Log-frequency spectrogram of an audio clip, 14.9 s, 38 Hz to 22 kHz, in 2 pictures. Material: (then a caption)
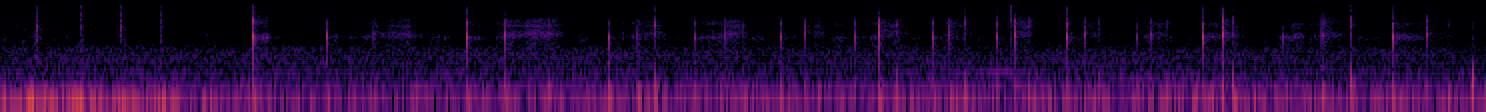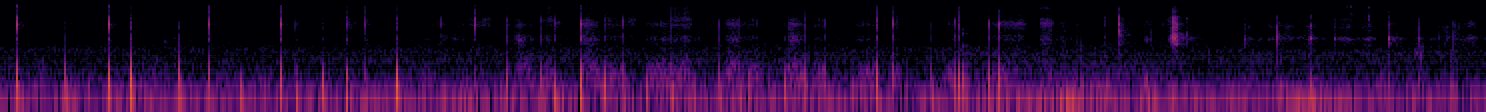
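Glass. A small frosted glass foundation bottle with a pink cap is held horizontally and scratched and tapped with long nails. Quiet scratching runs throughout, broken by many sharp, short clicks with a bright high ring around 2.7 kHz that die away almost instantly.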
